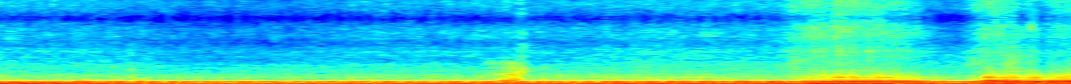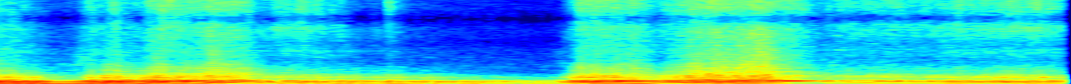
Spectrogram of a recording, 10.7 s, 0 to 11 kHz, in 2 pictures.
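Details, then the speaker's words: 2007 Mustang GT with freshly swapped Coyote V8, no control pack, first start, fuel pressure holding 55: revs climb strongly then sag and falter before recovering; stumbling under hard throttle, cause not yet known. "i might actually want to look at that one is stumbling under heart throttle"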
